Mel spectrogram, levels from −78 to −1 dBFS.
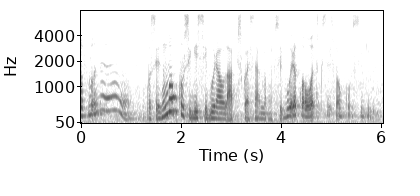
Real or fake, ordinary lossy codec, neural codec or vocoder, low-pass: real; none; none; 7.2 kHz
